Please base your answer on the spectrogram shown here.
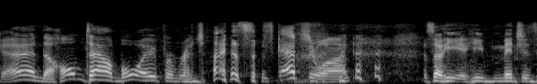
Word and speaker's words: Regina: hometown of Regina saskatchwan Regina Regina yes rhymes with the best thing ever he actually makes that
